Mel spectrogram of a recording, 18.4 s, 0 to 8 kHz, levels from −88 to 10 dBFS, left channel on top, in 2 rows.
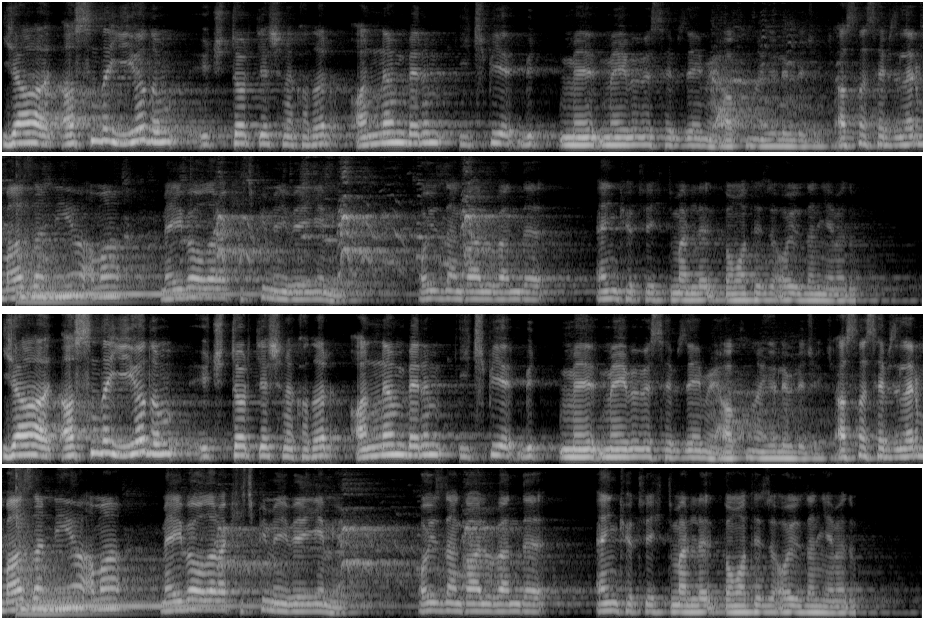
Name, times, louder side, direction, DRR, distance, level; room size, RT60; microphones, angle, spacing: voice 1, 0.0-10.5 10.8-12.7 13.4-14.7 15.2-17.8, right 2 dB, 35° right, 13 dB, 0.7 m, -24 dB
sound 1, 7.1-9.3 9.6-14.3, left 3 dB, 40° left, 3.3 m, -40 dB
sound 2, 9.3-13.1, right 2 dB, 85° right, 0.9 m, -33 dB
25.0 x 23.0 x 6.2 m, 2.4 s
head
